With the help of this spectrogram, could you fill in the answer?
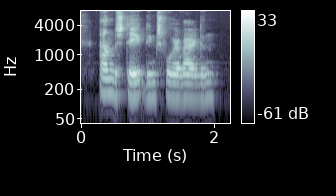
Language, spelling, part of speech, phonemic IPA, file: Dutch, aanbestedingsvoorwaarden, noun, /ˈambəstediŋsˌvorwardə(n)/, Nl-aanbestedingsvoorwaarden.ogg
- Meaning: plural of aanbestedingsvoorwaarde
